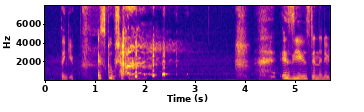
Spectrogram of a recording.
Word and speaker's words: exousia: The only time the word authority, or get ready for this pronunciation, exousia. Spell it. Exousia. Thank you. Exousia.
